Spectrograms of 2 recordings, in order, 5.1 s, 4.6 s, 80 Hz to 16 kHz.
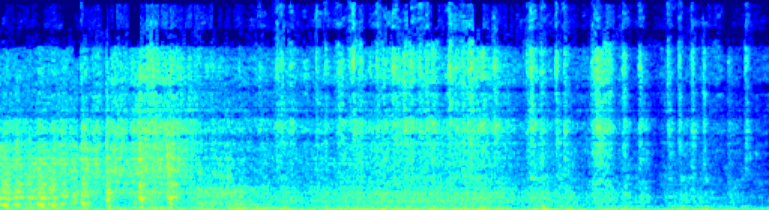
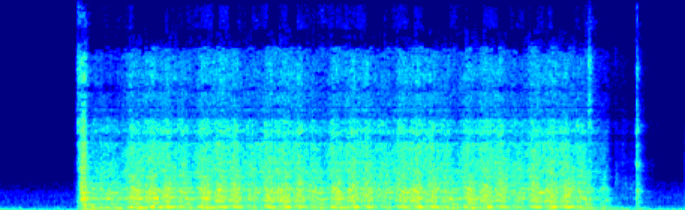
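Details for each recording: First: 1962 Chevy pickup, parked 20 years, cranking with both float bowls overfull and a stuck needle suspected. Uneven cranking at about two beats per second with ragged tries and no catch; the carburetor is flooding. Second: 1962 Chevrolet pickup, sidelined 20 years and last run on propane, starter engages sharply and cranks the engine through poor wiring at an even, healthy rhythm for about three and a half seconds without firing; normal starter cranking.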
